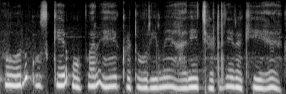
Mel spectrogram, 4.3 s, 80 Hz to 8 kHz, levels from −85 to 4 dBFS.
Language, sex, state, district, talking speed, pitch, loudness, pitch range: Hindi, female, Uttar Pradesh, Saharanpur, 140 wpm, 240 Hz, -13 LUFS, 220-260 Hz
